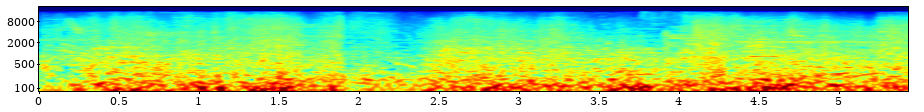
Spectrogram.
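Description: Heavy impacts thud and crash repeatedly.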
